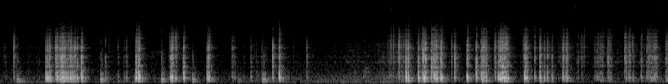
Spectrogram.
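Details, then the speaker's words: Unusual radio set powered through an isolation variac, drawing about 180 mA; irregular crackles and sharp pops in short bursts, no stations received: crackling and popping. "no stations just the crackling and the popping"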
